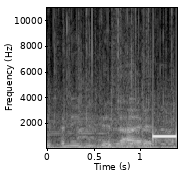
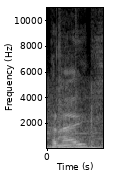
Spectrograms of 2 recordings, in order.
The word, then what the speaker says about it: penne: what do you call it I did say Panini panae is that how you pronounce it penne huh penne penne and as imposter this one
